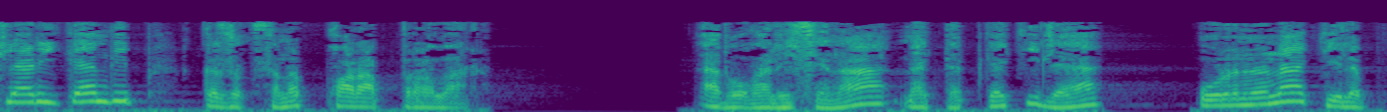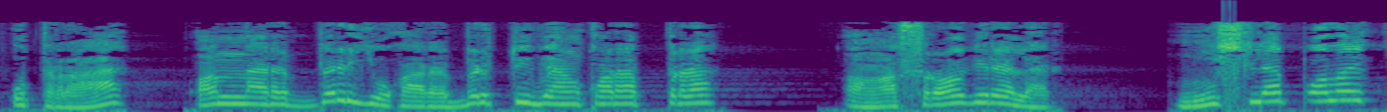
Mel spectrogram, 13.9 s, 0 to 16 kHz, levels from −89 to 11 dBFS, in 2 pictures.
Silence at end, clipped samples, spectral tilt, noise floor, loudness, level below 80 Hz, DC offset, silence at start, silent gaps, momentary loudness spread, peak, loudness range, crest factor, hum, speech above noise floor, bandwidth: 0.1 s; under 0.1%; -3.5 dB/octave; -90 dBFS; -18 LUFS; -44 dBFS; under 0.1%; 0 s; none; 10 LU; 0 dBFS; 4 LU; 20 dB; none; 72 dB; 16 kHz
